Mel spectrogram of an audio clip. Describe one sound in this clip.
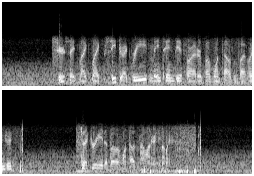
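A man speaks briskly over a crackly headset radio.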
